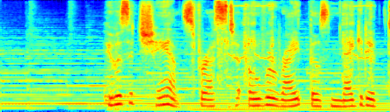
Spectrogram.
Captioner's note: camera flash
